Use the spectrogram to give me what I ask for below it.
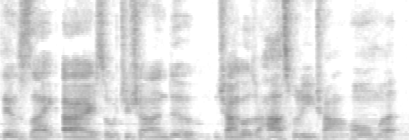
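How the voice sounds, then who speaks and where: A man's voice: mid-range voice, fairly even intonation, quick pace, a little hiss or hum. A young man casually telling a personal story, loose and slangy. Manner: laid-back slangy retelling. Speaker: vlogger.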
